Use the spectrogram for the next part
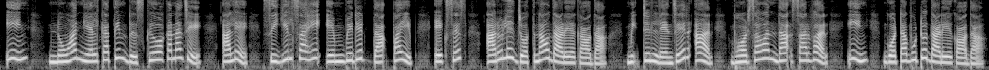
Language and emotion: Santali, happy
